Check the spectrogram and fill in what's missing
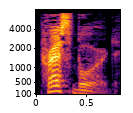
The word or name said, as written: pressboard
